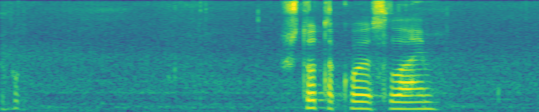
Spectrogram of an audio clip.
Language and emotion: Russian, neutral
